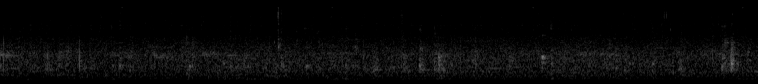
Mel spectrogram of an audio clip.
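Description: A horse licking remedies from a hand and working its tongue and lips, a few faint wet clicks scattered over a low steady hiss.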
